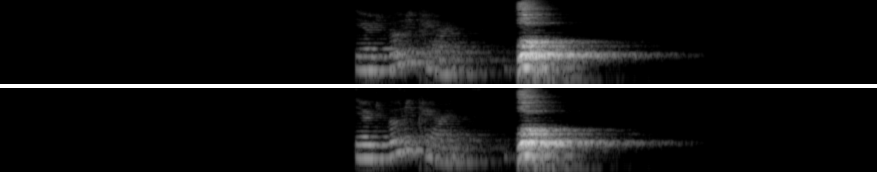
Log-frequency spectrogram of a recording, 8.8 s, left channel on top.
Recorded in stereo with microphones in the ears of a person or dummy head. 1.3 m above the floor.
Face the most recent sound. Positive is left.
turn(degrees=15)  # may be behind; listen again after turning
